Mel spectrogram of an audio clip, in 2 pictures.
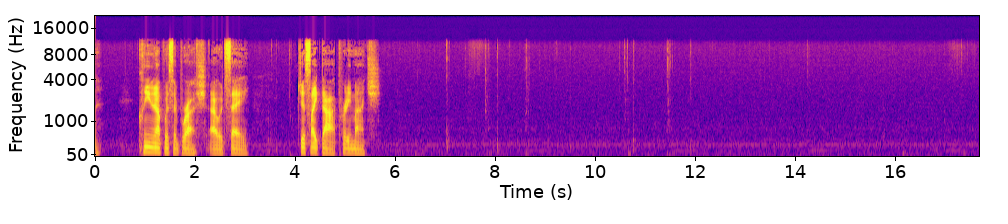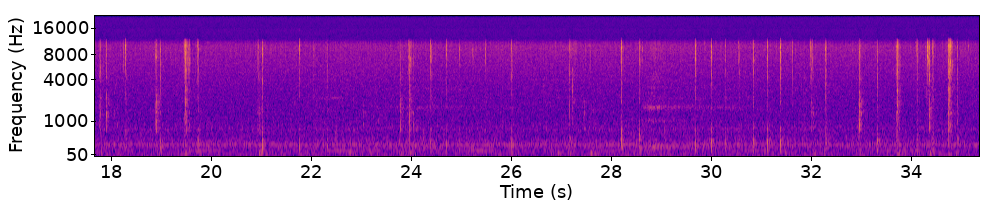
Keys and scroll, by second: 18.0 alt+space, 23.0 alt+space, 32.0 alt+space.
